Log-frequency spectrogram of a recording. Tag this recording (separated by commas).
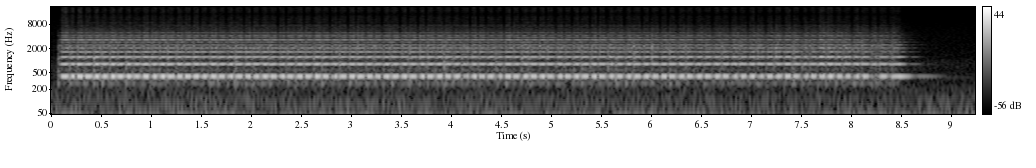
Bowed string instrument, Music, Musical instrument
